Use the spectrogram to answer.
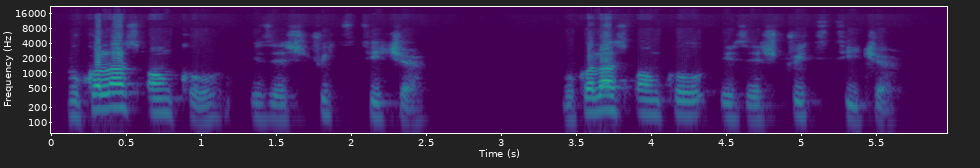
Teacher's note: So uncle is the emphasized word.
